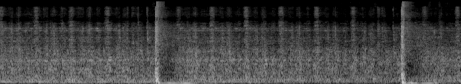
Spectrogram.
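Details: Restored Waterloo Boy 5 HP engine running for the first time after reassembly: single sharp firing bangs about 2.5 seconds apart with quiet coasting between, idling evenly in a healthy hit-and-miss rhythm.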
